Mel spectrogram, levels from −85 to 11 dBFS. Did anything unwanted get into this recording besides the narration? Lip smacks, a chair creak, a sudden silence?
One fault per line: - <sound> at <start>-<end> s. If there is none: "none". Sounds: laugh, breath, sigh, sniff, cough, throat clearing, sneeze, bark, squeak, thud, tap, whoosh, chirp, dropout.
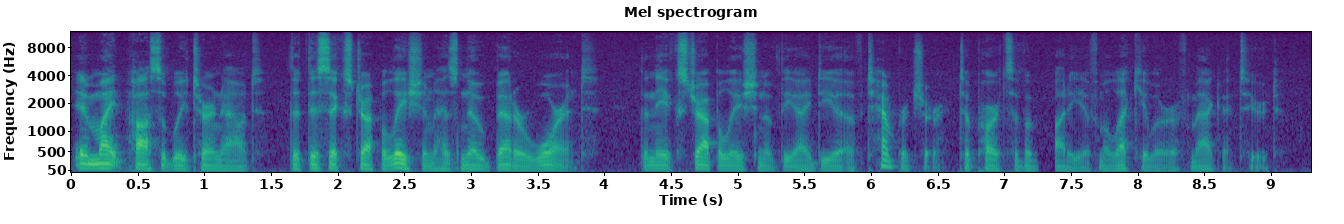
- dropout at 7.2-7.4 s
